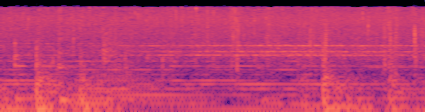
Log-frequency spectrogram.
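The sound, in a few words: rain falling in the video game Horizon Zero Dawn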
